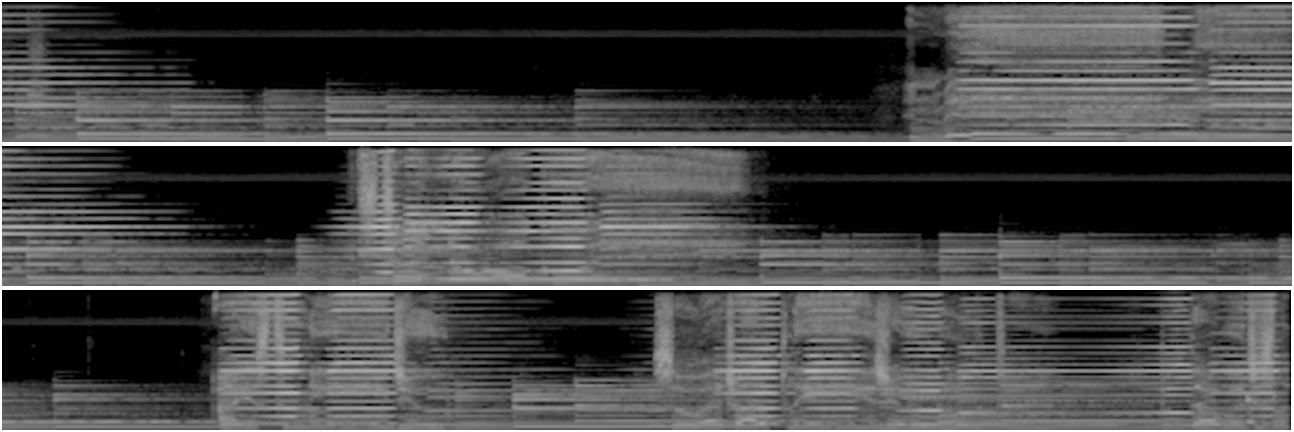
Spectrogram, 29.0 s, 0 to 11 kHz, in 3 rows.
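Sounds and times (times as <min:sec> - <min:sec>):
harmonica melody with vibrato: 0:00.0 - 0:29.0.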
